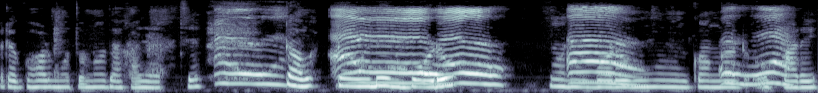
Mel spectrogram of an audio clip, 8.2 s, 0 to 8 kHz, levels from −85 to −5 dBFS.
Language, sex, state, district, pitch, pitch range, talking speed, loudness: Bengali, female, Jharkhand, Sahebganj, 220 Hz, 205-285 Hz, 95 wpm, -16 LUFS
